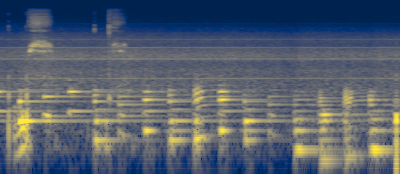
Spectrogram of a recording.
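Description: Synth arpeggio from the Ableton Operator preset 'Brass-Brassy Analog', driven by the PolyArp MIDI arpeggiator. Short brassy notes jump up and down in pitch in quick succession.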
